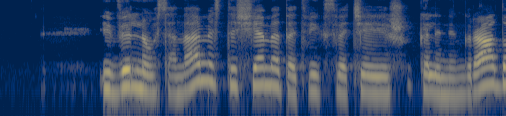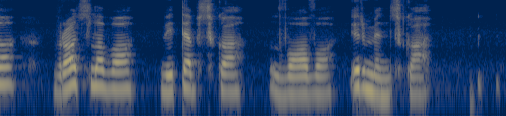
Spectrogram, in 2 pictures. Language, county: Lithuanian, Šiauliai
